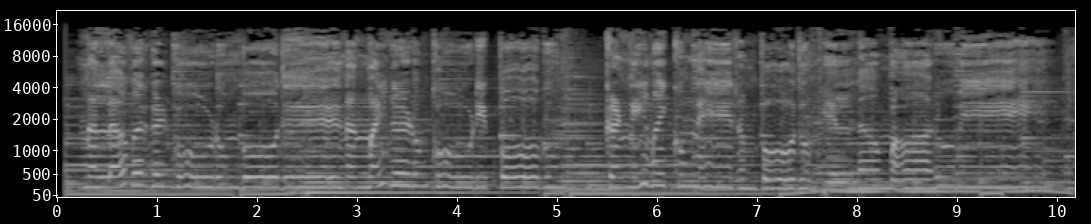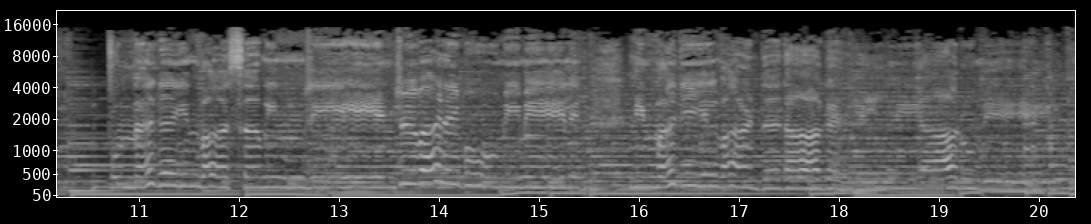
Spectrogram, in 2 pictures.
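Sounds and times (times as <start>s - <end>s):
Tamil song: 0.1s - 20.3s.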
